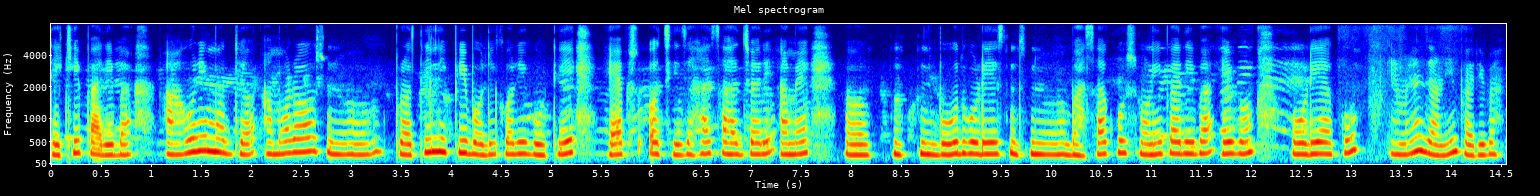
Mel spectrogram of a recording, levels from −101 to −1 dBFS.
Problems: constant background noise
